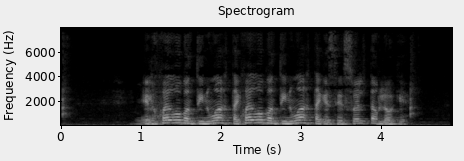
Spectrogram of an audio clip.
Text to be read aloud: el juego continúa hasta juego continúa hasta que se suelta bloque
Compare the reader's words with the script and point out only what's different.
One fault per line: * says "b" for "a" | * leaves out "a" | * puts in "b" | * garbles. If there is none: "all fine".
all fine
